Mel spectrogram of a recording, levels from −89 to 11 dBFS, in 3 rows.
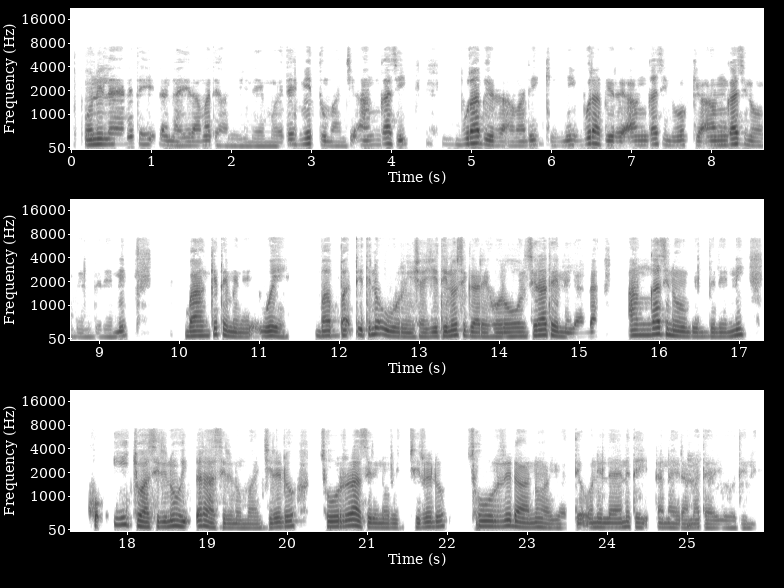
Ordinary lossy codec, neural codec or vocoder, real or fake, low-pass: MP3, 48 kbps; none; real; 7.2 kHz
